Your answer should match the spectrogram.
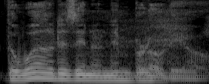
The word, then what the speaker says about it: imbroglio: It's spelled imbroglio, isn't it? – But is that not correct? – It's a complicated situation. Imbroglio, it's Italian. Imbroglio. – Imbroglio. – Yes. – I-M-B-R-O-G-L-I-O.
